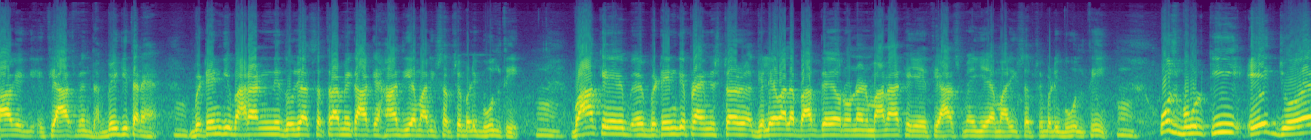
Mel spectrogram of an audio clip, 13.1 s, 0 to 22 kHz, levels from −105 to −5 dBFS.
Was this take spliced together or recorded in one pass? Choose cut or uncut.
uncut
